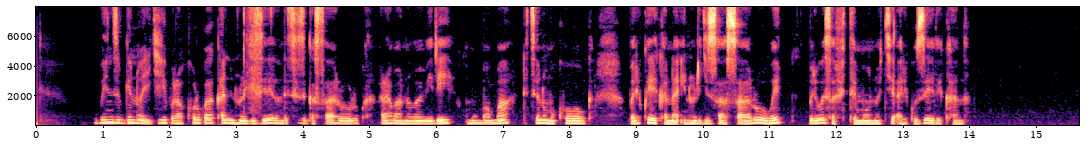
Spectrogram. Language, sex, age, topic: Kinyarwanda, female, 18-24, agriculture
